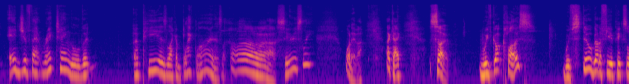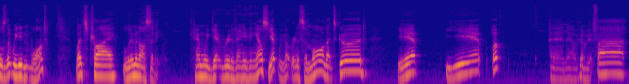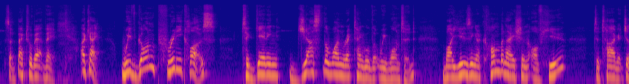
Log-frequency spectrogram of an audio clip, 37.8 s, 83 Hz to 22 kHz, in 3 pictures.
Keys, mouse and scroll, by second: 7.4 click, 14.2 click, 15.9-22.7 drag, 23.3-25.9 drag, 34.8 click.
